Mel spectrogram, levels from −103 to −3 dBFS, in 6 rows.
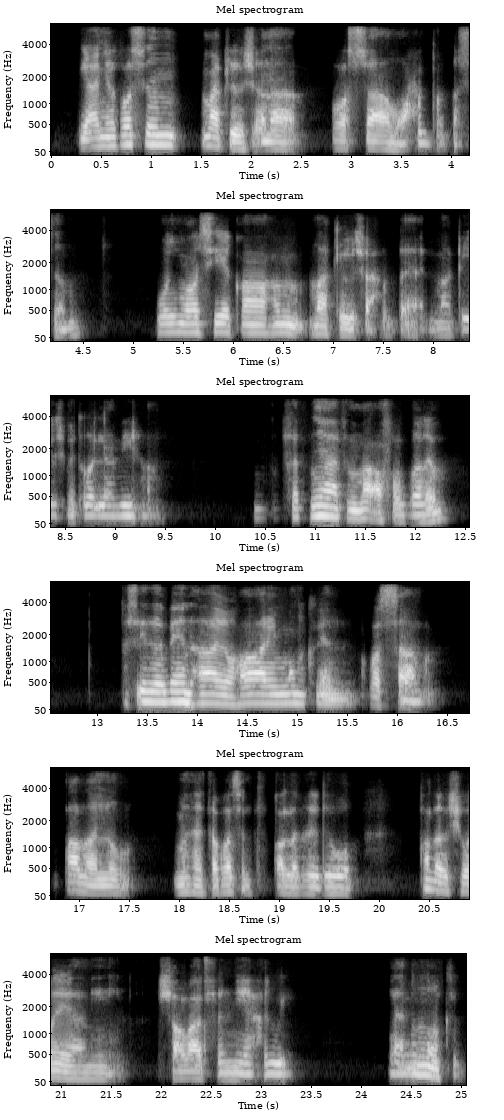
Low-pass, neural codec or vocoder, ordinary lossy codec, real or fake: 5.4 kHz; codec, 32 kHz, 1.9 kbps, SNAC; none; fake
